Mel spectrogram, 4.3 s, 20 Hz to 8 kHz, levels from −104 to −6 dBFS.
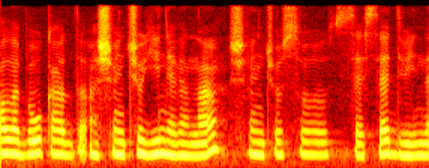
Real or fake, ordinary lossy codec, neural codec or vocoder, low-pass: real; MP3, 64 kbps; none; 7.2 kHz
